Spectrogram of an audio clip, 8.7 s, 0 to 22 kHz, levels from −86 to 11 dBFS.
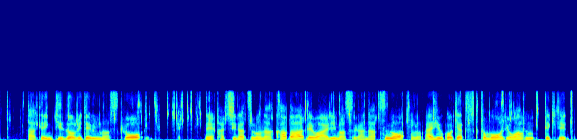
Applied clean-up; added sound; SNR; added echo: neural diffusion model UNIVERSE++.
